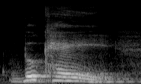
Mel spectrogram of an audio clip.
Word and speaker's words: bouquet: Bouquet. Here a couple of letters are silent, like O is silent and the remaining Q-U-E-T is pronounced like sorry, like K.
